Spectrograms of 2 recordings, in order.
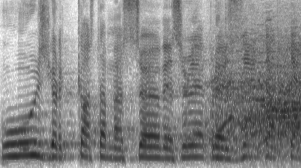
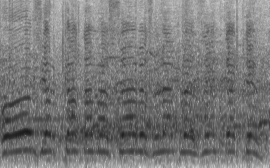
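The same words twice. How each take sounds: First: Hammed-up Indian-accented dirty talk; mock-sexy Indian accent. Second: Put-on high-pitched, forceful Indian-accented cry; hammed-up Indian-accented climax; climactic Indian accent. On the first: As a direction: croon it suggestively in an Indian accent. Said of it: "whisper something soft and sexy". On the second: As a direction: belt it out in a mock Indian accent. Climax of Indian dirty talk.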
